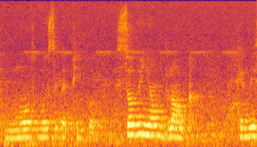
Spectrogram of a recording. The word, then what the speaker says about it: blanc: If you ask most of the people, Sauvignon Blanc, can they say it? No? Red, white. So if I... Oh wow. But it's true. It's true. It's true. That's blanc. You don't pronounce the C.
